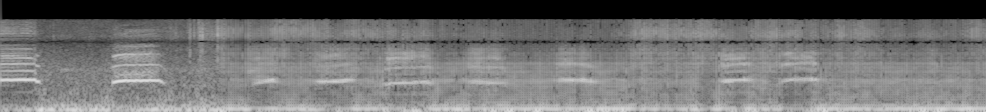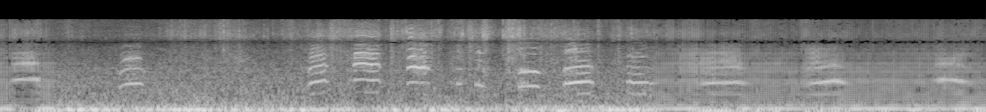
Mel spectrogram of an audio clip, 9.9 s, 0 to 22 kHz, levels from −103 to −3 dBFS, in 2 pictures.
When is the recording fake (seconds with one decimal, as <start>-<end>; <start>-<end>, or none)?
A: 1.1-5.2; 8.2-9.9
